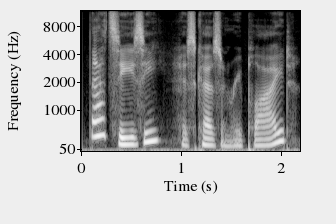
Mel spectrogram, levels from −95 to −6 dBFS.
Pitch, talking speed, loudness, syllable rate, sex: 200 Hz, 135 wpm, -18 LUFS, 4.2 syllables/s, female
